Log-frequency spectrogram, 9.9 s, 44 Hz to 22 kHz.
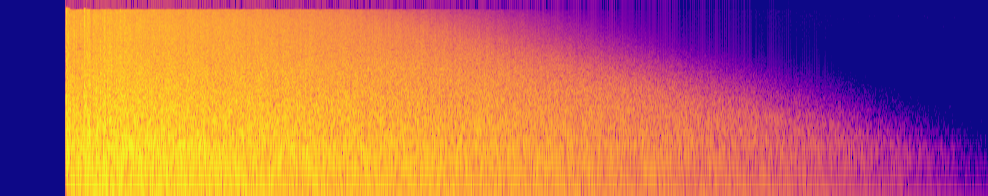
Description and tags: spaceship explosion10
made with vst intrument albino
shooting, future, impulsion, rumble, atmosphere, war, blast, fighting, gun, warfare, sound-design, battle, shooter, laser, energy, explosion, fire, weapon, impact, torpedo, futuristic, firing, shoot, fx, spaceship, military, noise, soldier, space, sci-fi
